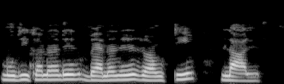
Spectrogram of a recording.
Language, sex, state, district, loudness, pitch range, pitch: Bengali, female, West Bengal, Jhargram, -14 LUFS, 190-225 Hz, 210 Hz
